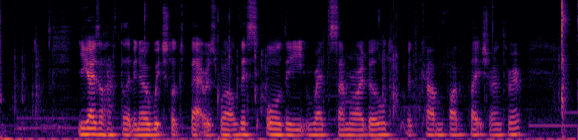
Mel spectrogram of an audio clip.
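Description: Keyboard keys clack rapidly under typing fingers.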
